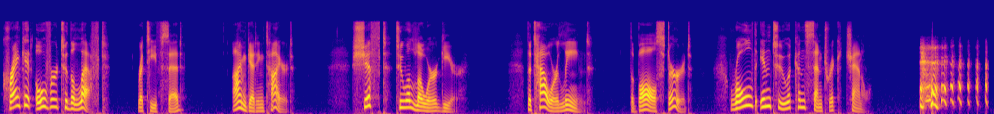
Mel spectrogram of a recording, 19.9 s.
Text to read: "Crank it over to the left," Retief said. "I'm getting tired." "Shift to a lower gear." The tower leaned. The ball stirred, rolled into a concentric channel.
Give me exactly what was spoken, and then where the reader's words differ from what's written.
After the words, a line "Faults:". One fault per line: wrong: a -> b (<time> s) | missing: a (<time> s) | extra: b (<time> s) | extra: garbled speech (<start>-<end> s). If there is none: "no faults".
"Crank it over to the left," Retief said. "I'm getting tired." "Shift to a lower gear." The tower leaned. The ball stirred, rolled into a concentric channel.
Faults:
no faults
